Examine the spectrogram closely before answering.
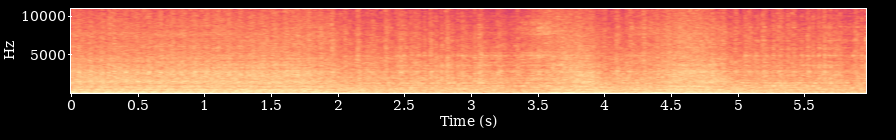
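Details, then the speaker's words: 1962 Chrysler 361 big-block, recently revived after long storage, no oil pressure: uneven loping run with steady top-end clatter; owner suspects a stuck valve or no oil reaching the rocker arms. "might have a stuck valve or something I don't know I hope it doesn't have a freaking valve"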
